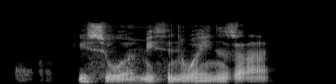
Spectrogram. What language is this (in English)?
Kabyle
